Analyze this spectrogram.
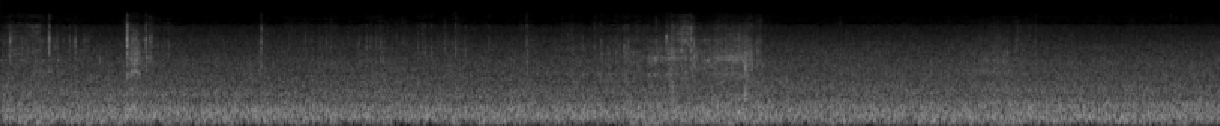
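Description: Fast-flowing river rapids rushing steadily, with a brief scrape about a second in and another around four and a half seconds.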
